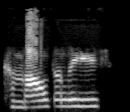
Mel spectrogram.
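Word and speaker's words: Camaldolese: Let's see, then a little bit more, and I hope I pronounced this right, a Camal Deliz Benedictine Oblate. Go ahead. – Fix it. Yeah, you got it almost. Camal Deliz Benedictine.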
